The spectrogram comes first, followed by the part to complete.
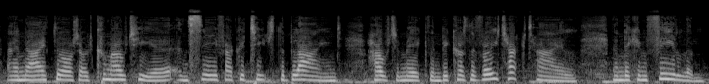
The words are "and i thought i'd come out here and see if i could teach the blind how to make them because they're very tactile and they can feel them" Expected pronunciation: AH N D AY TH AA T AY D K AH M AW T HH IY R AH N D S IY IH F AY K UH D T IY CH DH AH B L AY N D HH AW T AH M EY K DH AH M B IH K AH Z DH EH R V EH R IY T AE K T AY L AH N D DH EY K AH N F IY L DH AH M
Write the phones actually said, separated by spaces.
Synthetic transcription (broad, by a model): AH N AY TH AA T AY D K AH M AW T HH IY R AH N S IY IH F AY K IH D T IY CH DH AH B L AY N D HH AW T AH M EY K DH AH M B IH K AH Z DH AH R V EH R IY T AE K T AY L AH N DH EY K AH N F IY L DH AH M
